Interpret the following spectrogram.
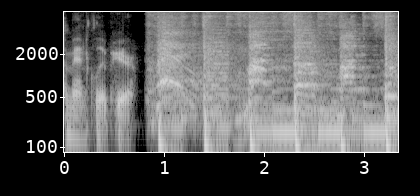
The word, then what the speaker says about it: matzah: Matzah, matzah, matzah man, yeah. The shift from matzah to matzah means that in English the last syllable is not stressed and just reduces to schwa, that little sound.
